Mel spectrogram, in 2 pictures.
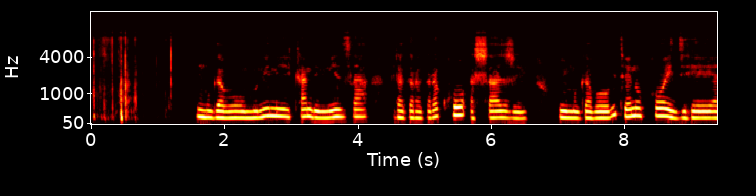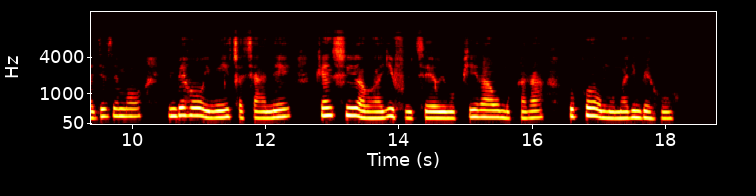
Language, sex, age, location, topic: Kinyarwanda, female, 18-24, Huye, government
